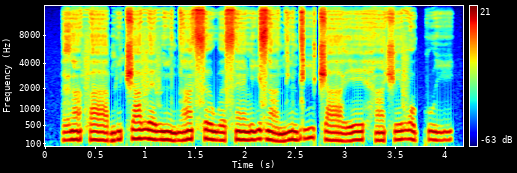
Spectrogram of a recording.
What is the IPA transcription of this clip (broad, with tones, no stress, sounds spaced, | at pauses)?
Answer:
ɣ ã˧ f aː˧ b ĩ˧ t͡ʃ a˦ v ɛ˧ v ĩ˨ d ã˦ s ə˦˨ w ə˧ s ɛ̃˧ l i˦ z ã˨ d ĩ˦ d iː˦ t͡ʃ aː˨ ɣ eː˧ h ã˨ ʃ e˦ v ɔ˧ kʷ iː˧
